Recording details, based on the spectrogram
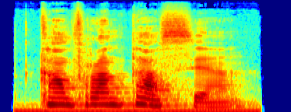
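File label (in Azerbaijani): "konfrontasiya", Azerbaijani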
